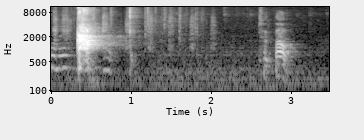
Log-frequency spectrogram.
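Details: Pomeranian Yorkie dog giving a sharp, loud single bark, then a quieter, shorter second bark about two and a half seconds later, with faint room sounds between.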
